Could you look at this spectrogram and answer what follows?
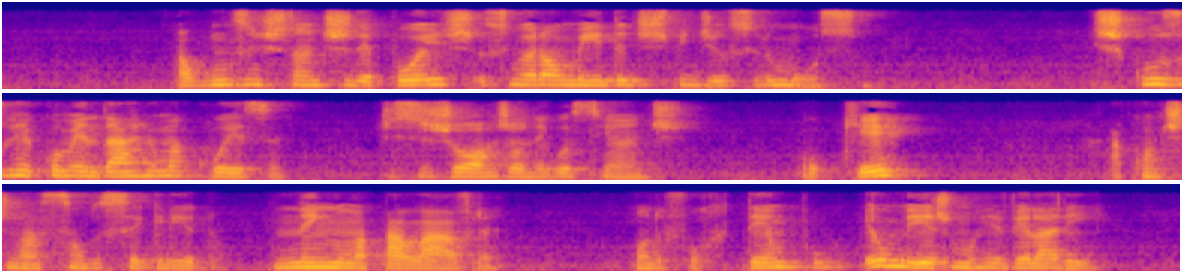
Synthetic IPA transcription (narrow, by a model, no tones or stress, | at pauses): awɡũzĩʃt̪ɐ̃nt͡ʃɪzd̪epojsusĩɲoɾawmejd̪ɐd͡ʒɪʃpid͡ʒiwsɪd̪ʊmosʊ̥ | iʃkuzʊɦekomẽnd̪aɾliũmɐkojzɐ | d͡ʒisɪʒɔɾʒiawneɡosiɐ̃nt͡ʃɪ̥ | ʊ̰kʰe | ɐkõt͡ʃinuasɐ̃w̃d̪ʊseɡɾed̪ʊnẽj̃ũmɐpalavɾɐ̰ | kwɐ̃nd̪ʊfoɾt̪ẽmpʊewmeʒmʊuɦevelaɾej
